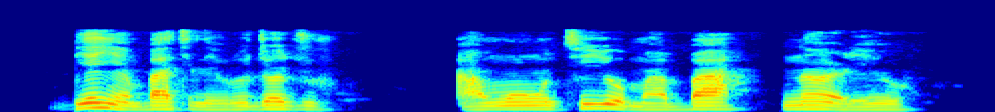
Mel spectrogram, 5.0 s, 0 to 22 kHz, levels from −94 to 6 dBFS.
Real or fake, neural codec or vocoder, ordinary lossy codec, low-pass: real; none; none; 7.2 kHz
